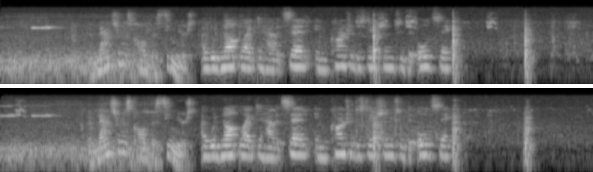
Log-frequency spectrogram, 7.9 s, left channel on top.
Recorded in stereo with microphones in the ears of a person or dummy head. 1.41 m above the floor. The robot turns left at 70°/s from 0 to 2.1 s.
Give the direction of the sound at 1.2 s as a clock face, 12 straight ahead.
2 o'clock.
